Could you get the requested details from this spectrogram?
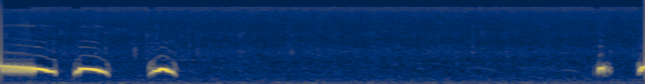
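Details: Female spotted dove calling to stir males into calling: three descending cooing notes in quick succession, then about three seconds of silence before two further coo notes start; quiet, clean background.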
